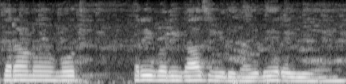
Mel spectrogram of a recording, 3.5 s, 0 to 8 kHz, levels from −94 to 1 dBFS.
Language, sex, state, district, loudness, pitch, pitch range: Hindi, male, Haryana, Jhajjar, -15 LUFS, 150 Hz, 130-155 Hz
